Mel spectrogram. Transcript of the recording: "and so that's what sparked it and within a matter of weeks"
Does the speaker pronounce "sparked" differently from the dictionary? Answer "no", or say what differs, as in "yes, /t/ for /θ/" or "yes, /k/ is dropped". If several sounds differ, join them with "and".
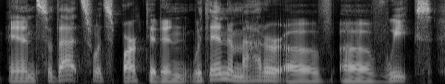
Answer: no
